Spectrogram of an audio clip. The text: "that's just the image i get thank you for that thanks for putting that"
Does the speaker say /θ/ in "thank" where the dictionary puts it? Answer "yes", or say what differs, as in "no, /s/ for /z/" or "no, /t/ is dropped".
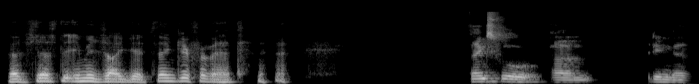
yes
